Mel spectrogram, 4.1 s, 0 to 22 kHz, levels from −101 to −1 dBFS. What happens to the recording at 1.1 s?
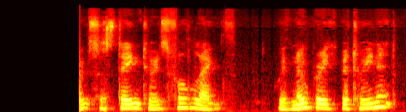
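From 1.05 to 1.07 s, a lost packet was rebuilt from error correction. The packet that followed carried a low-bitrate copy of the missing 20 ms, and the decoder played it, so there is no gap, only a brief rougher, noisier patch in the speech.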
